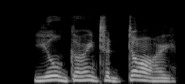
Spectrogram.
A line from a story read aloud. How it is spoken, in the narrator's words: said through gritted teeth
